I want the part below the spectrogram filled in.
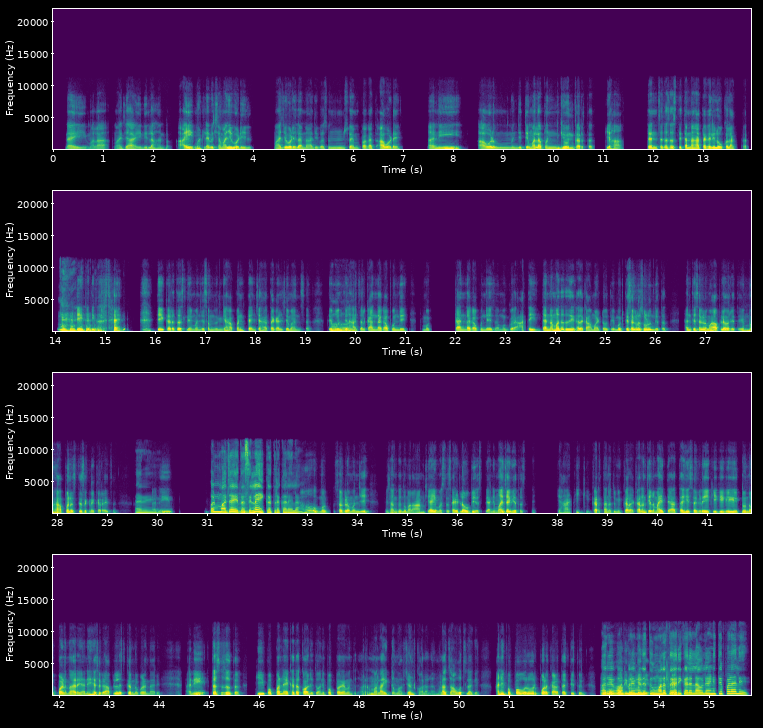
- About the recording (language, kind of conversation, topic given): Marathi, podcast, कोणत्या वासाने तुला लगेच घर आठवतं?
- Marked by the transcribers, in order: tapping; laughing while speaking: "करताहेत"; laugh; chuckle; other noise; laughing while speaking: "अरे बापरे! म्हणजे तुम्हाला तयारी करायला लावले आणि ते पळाले"; chuckle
